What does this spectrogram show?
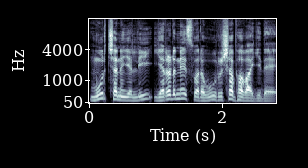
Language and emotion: Kannada, neutral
